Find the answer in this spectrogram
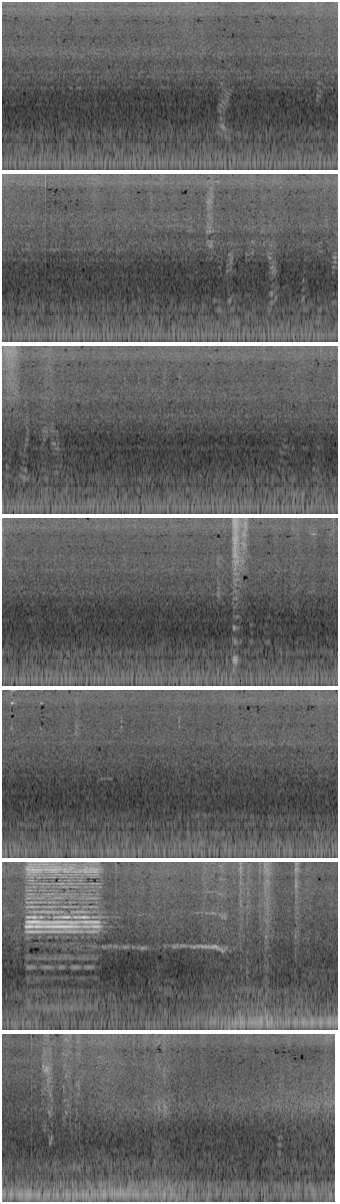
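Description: Inside a moving double-decker bus: a steady low diesel engine hum with road noise and light rattles. About two-thirds of the way through, a vehicle horn gives one short toot, and near the end the engine grows louder for a few seconds as it pulls harder.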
